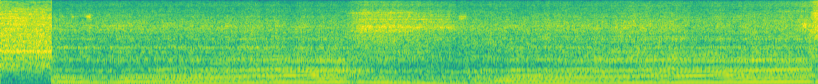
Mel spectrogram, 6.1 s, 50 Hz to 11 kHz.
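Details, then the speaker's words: Acura RSX turbo car on a dyno with a boost problem, boost being raised while tuning, mixture around 11.0 AFR; engine climbs hard under load then pitch sags and recovers unevenly as boost drops; turbocharger blew mid-pull. "think the turbo just went. Yep. It did. That's where I see it. Yep. My turbo just gave out."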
